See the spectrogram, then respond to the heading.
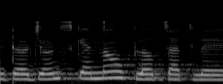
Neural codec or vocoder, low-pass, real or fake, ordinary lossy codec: none; none; real; none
